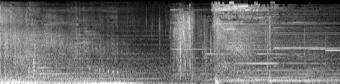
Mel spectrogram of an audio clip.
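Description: A Confringo fire spell from the video game Hogwarts Legacy bursts in a loud booming explosion, followed by a couple of sharper blasts over a rumbling, busy game soundscape.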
